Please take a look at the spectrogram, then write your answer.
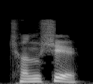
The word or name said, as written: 城市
